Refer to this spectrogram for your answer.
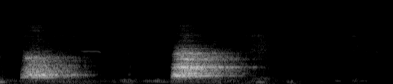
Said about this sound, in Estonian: sul on mingi päris suur koer seal taga.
